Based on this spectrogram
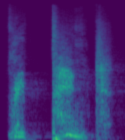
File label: Mid Fight Taunts; Voll; NPC; Voll Combat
